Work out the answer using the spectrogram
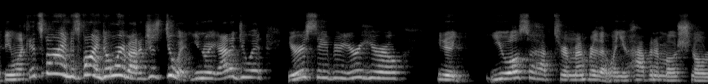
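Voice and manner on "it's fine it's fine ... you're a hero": high, insistent pep talk starting loud; overpowering inner voice. Acted. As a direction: push someone on, brushing off every worry. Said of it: "the other voice that maybe is overpowering it".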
